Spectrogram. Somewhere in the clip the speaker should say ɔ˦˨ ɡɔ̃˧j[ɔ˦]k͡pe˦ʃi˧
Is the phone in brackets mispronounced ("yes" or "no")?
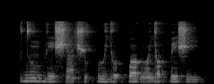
no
